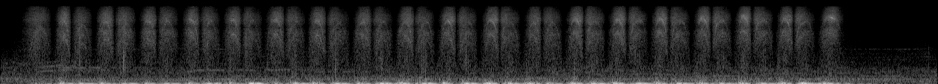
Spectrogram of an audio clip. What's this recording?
Swooshy Coat CirculatorySystem Original
Sliding a hand against a puffy coat.
abstraction, FND112-ASHLIFIORINI-ABSTRACTION, syracuse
